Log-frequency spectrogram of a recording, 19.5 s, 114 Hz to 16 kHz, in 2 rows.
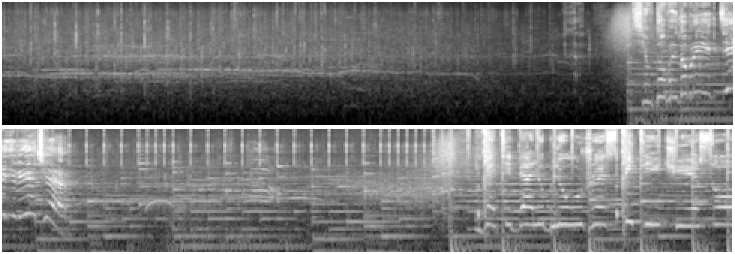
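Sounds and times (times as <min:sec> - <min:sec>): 
audience applauding: 0:00.0 - 0:08.4, 0:09.6 - 0:17.0
loud music: 0:08.3 - 0:19.4
speech: 0:08.6 - 0:11.0, 0:16.7 - 0:19.4.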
